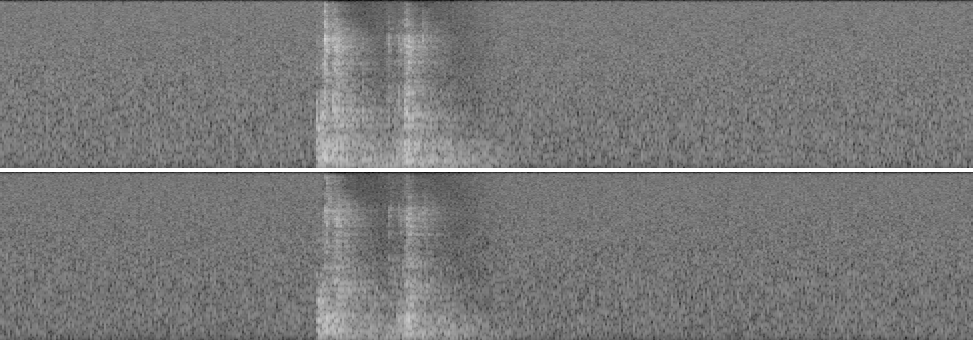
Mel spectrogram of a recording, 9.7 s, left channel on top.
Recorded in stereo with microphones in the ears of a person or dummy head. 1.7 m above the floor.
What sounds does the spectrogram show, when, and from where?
3.2 s a rattle: 65° left (ahead or behind), 4 m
